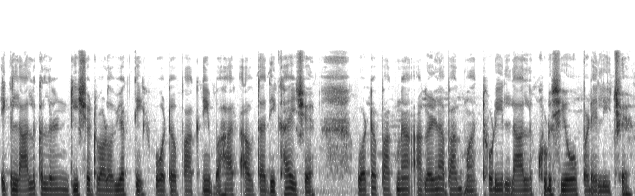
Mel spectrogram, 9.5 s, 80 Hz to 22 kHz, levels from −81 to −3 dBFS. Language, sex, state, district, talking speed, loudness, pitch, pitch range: Gujarati, male, Gujarat, Navsari, 145 wpm, -16 LUFS, 105 Hz, 100-110 Hz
